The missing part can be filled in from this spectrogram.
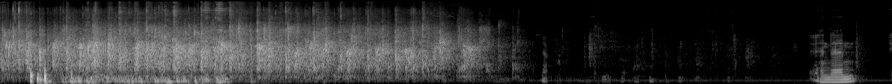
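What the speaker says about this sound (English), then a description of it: "Maybe one last applause." An audience applauds a presenter at a power-grid modelling meetup session. The clapping is full and steady for several seconds, then thins out and stops, leaving a quiet room broken by a brief tonal sound near the end.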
